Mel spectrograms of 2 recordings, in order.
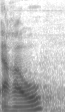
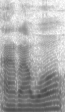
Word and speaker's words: Arao: Euh c'est Arao. Oui. Ara c'est pas Arawa ou non ? Ara. Ara. Oui. Ara.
